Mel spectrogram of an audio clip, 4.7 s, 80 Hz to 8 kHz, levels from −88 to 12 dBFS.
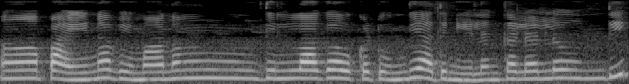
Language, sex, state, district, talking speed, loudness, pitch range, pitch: Telugu, female, Andhra Pradesh, Guntur, 140 wpm, -21 LUFS, 260-290 Hz, 280 Hz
